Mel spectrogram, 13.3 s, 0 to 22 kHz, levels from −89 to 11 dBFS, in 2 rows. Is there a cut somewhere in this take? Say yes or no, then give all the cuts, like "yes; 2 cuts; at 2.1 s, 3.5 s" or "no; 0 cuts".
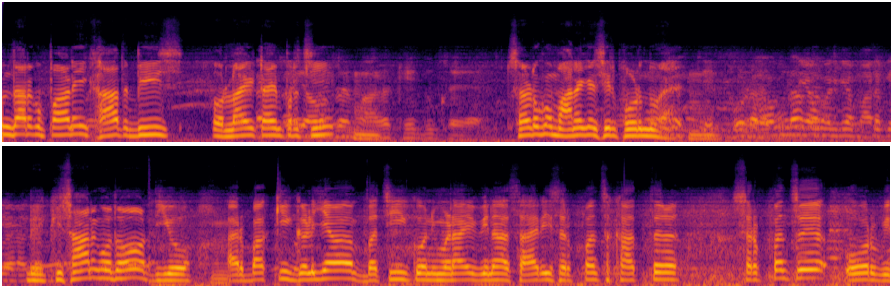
yes; 1 cut; at 7.8 s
